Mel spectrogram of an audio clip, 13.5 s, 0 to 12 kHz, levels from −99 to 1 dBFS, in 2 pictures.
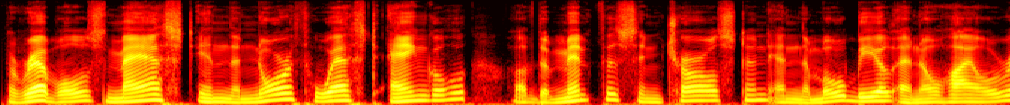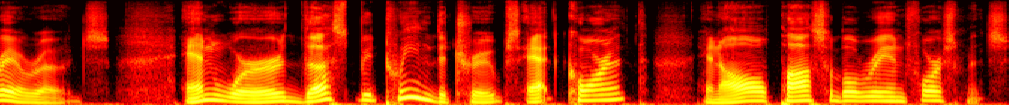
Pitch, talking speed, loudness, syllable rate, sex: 135 Hz, 135 wpm, -20 LUFS, 4.1 syllables/s, male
